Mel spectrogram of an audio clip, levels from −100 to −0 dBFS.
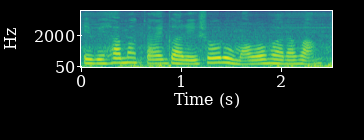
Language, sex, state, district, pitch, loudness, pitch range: Chakma, female, Tripura, Unakoti, 215 Hz, -13 LUFS, 195-245 Hz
